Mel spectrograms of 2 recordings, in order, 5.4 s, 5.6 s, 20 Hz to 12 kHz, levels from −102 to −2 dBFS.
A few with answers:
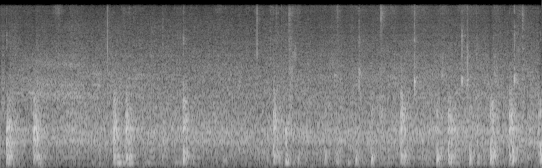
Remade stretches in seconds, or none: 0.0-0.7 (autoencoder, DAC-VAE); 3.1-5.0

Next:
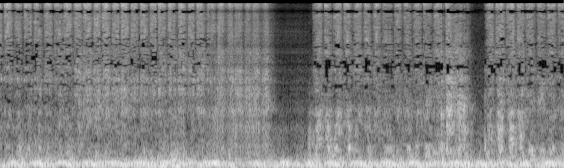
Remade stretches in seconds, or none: 2.1-3.1 (codec, HILCodec)

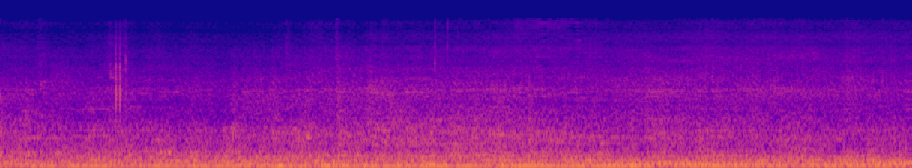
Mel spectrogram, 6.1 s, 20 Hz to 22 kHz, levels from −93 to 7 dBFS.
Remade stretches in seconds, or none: 0.0-6.1 (codec, SNAC)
